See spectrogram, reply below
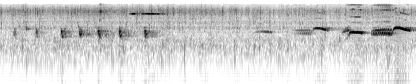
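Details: A Common blackbird drinking at a garden bird bath gives a few clear, fluting whistles that slide up and down, preceded by quick fluttering splashes and scrappy chirps.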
